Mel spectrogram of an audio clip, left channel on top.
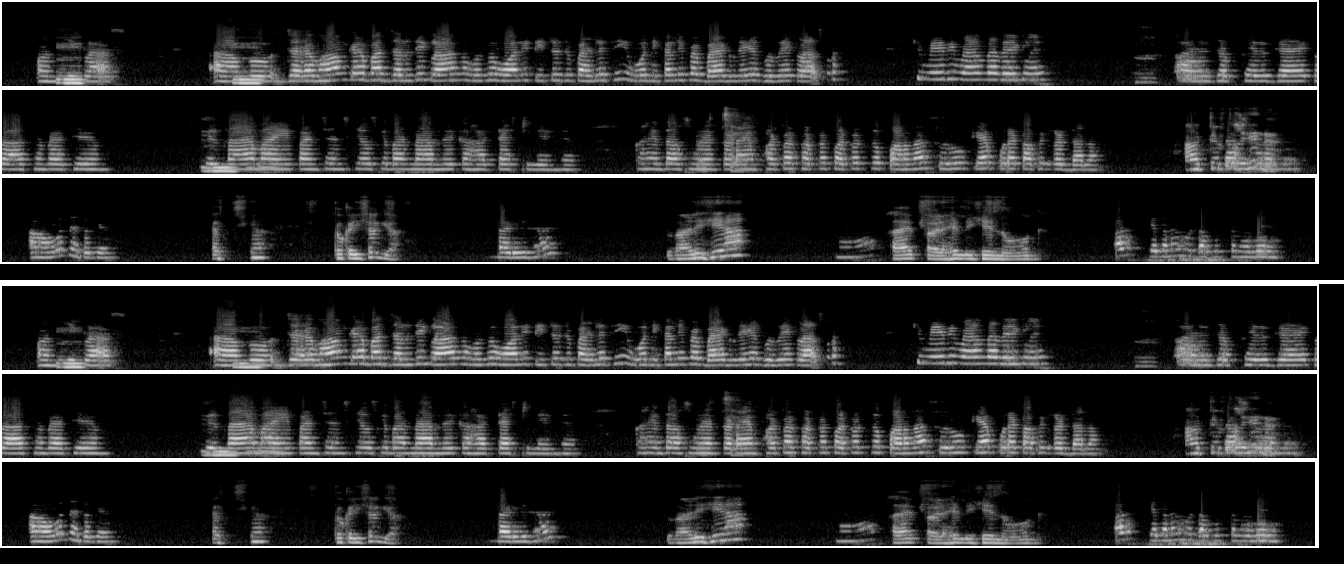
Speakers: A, in the centre; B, on the left (about 30°).
A: ان
B: ہ
A: کی کلاس اب
B: ہ
A: جب ہم کہ بس جلدی کلاس میں گس والی ٹیچر جو پہے تھی وہ نکلنی پ بیٹگ لے کے گھسر گئے کلاس
B: <unintelligible>
A: میں کہ میری میم نہ دیکھ لیں
B: ہاں
A: اور جب پھر گئے کلاس میں بیٹھے
B: ہ
A: پھر میم آئی پنچچ کے اس کے بعد میم نے کہا ٹیسٹ ل گ کہیں دس س منٹ
B: اچھا
A: کا ٹائم فٹ فٹ فٹفٹ فٹفٹ جو پڑھنا شروع کیا پورا ٹاپک رٹ ڈالا
B: آپ ٹفٹ
A: دس
B: لے
A: میر
B: نا
A: د آ وہ ن تو دھر
B: اچھا تو کیسا گیا
A: بڑی ہ
B: پ ل ہ
A: اور
B: آ پڑھے لکھے لوگ
A: ہو م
